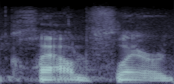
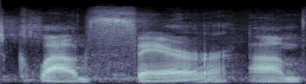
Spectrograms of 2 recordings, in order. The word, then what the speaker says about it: Cloudflare: So where did you get the name Cloudflare?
